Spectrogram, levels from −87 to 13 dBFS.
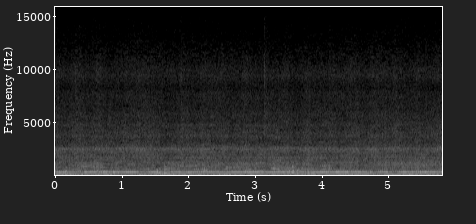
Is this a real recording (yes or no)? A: yes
